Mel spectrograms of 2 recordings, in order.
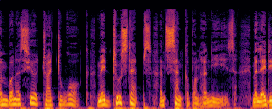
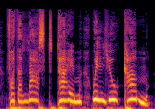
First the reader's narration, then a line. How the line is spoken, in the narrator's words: cried Milady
